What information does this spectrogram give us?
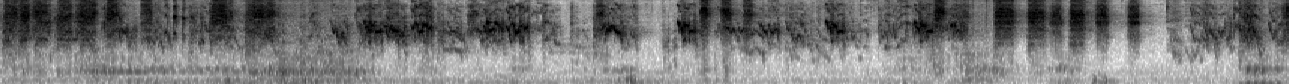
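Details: Pair of pet budgies chirping busily, rapid buzzy squawks and twittering notes in clustered phrases, with short gaps and a dip to near quiet just before the end.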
